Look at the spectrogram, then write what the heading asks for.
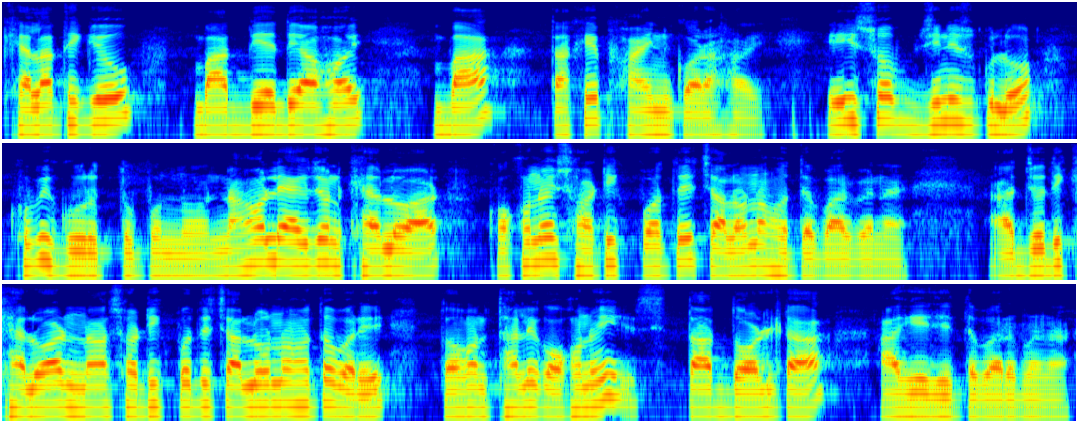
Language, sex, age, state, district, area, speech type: Bengali, male, 45-60, West Bengal, Purba Medinipur, rural, spontaneous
